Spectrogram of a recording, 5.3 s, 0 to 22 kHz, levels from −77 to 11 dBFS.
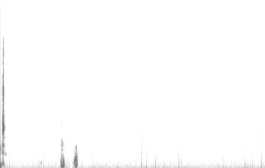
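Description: At 1.39 s the speech breaks off into a silence of about 48 ms, ending at 1.44 s: a gap at a join of encoded pieces, where separately encoded segments were butted together with their encoder start delay and end padding left in. Unlike a packet dropout, nothing is lost. The sound resumes exactly where it stopped, and the codec softens both abrupt edges.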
